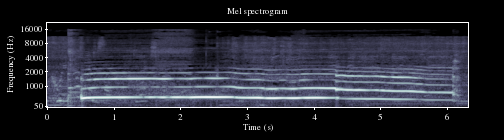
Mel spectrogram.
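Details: Keyush, a Siberian Husky, sings in a home while his cousin Ivy listens: one sustained, clear howl of about six seconds, nearly level in pitch, with a small step down near the end before stopping abruptly.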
